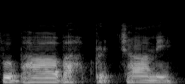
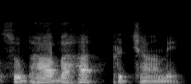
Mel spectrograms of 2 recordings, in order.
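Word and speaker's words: स्वभावः: middle of a line, you only have the shadow vowel at the end of a sentence or at the end of a line of verse. So Madeline correctly pronounced Subhava Prichami. Subhava Prichami, not Subhavaha Prichami.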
